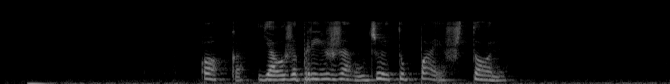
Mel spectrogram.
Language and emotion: Russian, angry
